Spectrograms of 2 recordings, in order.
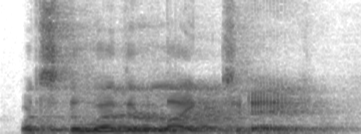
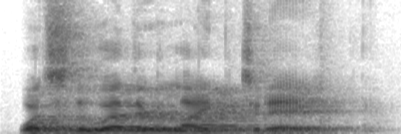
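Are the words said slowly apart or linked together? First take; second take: linked together; linked together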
